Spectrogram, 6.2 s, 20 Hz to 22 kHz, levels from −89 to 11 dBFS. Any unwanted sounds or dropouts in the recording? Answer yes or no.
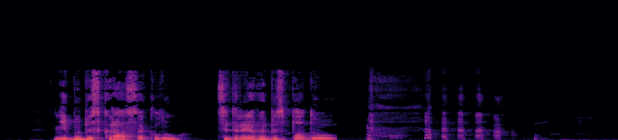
yes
